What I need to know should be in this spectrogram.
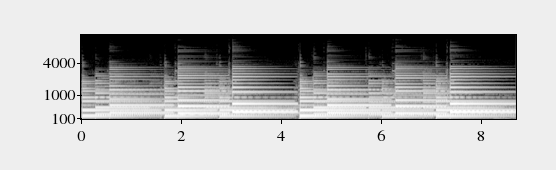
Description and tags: Guitar plucked sadly in F major, with the smallest piece of melody. No amp in this one, just my Rickenbacker.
